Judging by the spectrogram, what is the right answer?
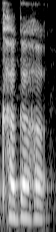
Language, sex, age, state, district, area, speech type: Sanskrit, female, 18-30, Maharashtra, Washim, urban, read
